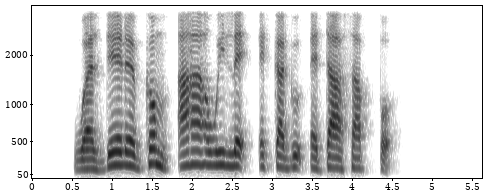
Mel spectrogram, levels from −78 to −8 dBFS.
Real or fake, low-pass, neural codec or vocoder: fake; 3.6 kHz; codec, 16 kHz, 0.2 kbps, FocalCodec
